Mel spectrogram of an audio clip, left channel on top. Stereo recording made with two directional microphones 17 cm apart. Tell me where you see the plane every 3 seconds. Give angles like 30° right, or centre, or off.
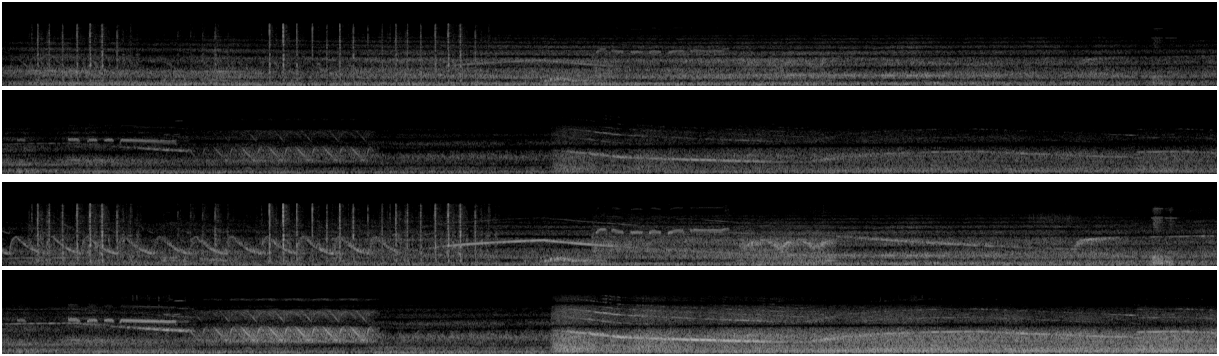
40° left, 30° left, 10° left, 10° right, 20° right, 30° right, 40° right, 40° right.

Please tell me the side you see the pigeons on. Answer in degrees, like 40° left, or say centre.
30° right.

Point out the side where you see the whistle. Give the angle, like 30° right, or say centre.
50° right.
